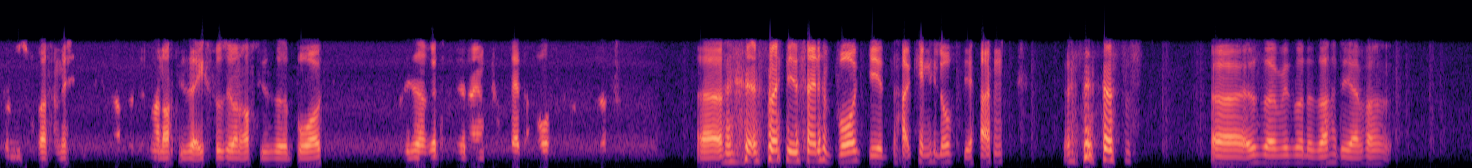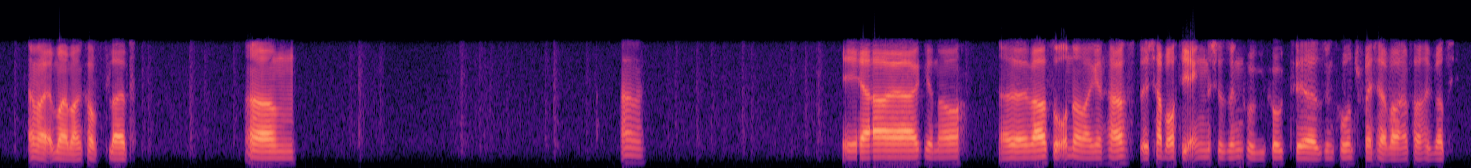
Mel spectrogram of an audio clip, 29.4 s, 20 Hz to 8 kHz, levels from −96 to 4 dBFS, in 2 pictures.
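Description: From the start to 1.61 s the speech is pulled down hard, by roughly 30 dB at its deepest, across about one and a half seconds. This is speech suppressed in double talk. Both ends were likely talking at once. The echo canceller could not tell the near talker from its own loudspeaker echo, so it turned everything down. Inside that stretch, at 0.93 to 1.01 s, a faint scrap of the other side's voice leaking through appears, about 40 dB below the speech. It is likely the far talker's sound picked up from the loudspeaker and not fully cancelled.

At 3.27 to 3.35 s the speech dips again, by about 15 dB, for a brief moment. Right after, from 3.34 to 3.92 s, the far voice leaks through more clearly, at about 35 dB under the speech.

From 3.93 to 6.2 s the suppression returns for about two seconds, with drops near 30 dB. Small leaks of the other side show at 5.83 to 5.92 s, about 40 dB down, and from 6.21 to 6.58 s, about 35 dB down.

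At 27.12 s a single 30 ms packet goes missing. This is packet loss with pitch repetition. The receiver repeats the last pitch cycle to fill the gap. It is heard as a short, slightly buzzy hold on the sound.

From 29.25 s to the end the speech is suppressed once more, by about 35 dB.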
